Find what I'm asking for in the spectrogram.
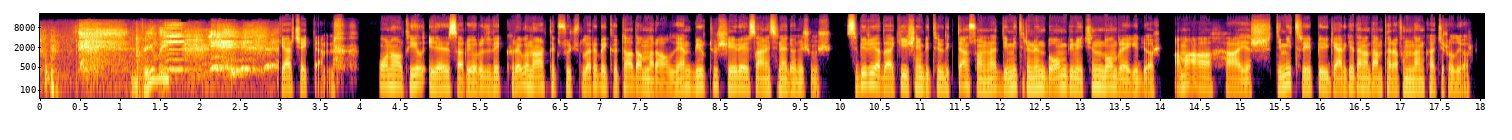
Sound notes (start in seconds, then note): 3.8 laughs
